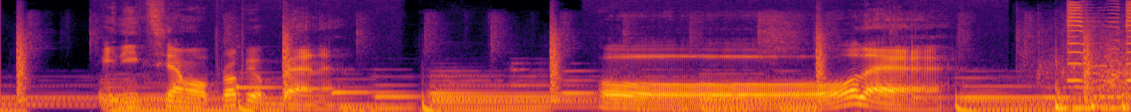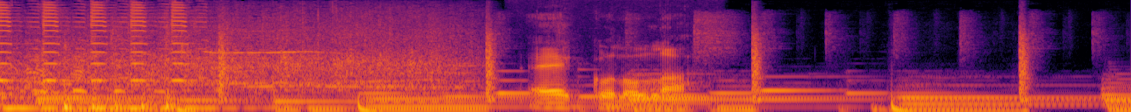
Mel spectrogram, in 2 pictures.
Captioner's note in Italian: Applauso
